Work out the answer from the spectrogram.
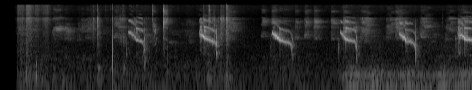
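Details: Four-month-old Congo African Grey parrot chicks give begging calls: harsh, falling squawks, each sliding down in pitch, about one every one and a half seconds, with a low mechanical hum joining toward the end.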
